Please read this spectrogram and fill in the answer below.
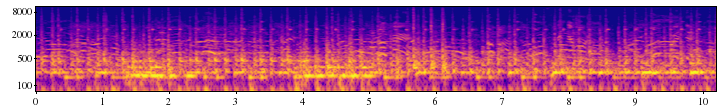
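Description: Live hand-drum music: rapid, dense strokes on hide-headed drums with a knocking, wood-like click. Several voices sing and call over it.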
